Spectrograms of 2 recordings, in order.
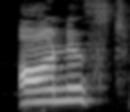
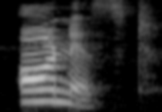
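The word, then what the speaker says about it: honest: আমরা যখন বলছি আওয়ার অনেস্ট এখানে এইচ টা কিন্তু সাইলেন্ট থেকে যাচ্ছে আমরা উচ্চারণটা ভাওয়েল সাউন্ড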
